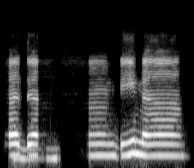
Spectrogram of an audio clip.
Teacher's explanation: Enough gap should be open between your lips that as a paper can pass through your lips. So a very, very small opening is left when you are changing the noon sound to a meme sound and merging the meme with the ba sound.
